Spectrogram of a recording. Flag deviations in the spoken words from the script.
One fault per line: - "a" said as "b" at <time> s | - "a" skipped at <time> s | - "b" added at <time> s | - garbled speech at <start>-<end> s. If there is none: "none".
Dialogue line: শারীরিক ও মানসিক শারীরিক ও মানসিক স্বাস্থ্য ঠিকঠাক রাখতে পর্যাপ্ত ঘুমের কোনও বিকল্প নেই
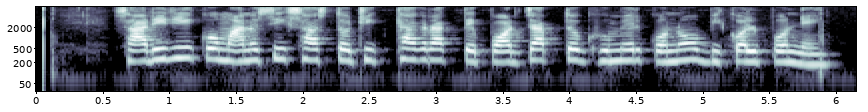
- "শারীরিক ও মানসিক" skipped at 1.9 s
